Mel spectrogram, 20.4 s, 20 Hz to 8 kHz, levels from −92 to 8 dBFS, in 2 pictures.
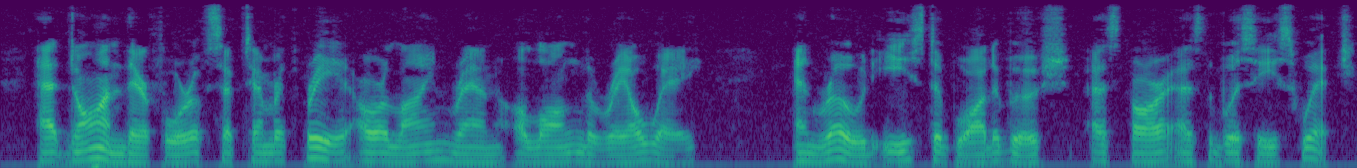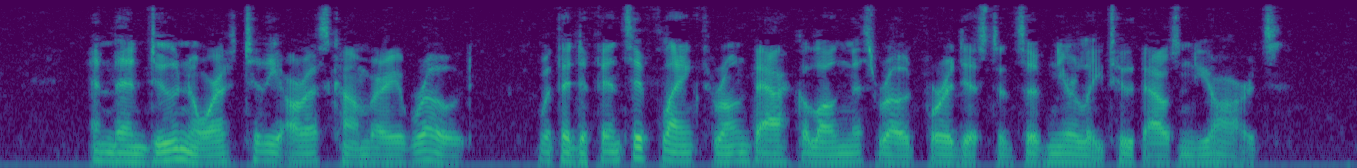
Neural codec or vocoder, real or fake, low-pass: none; real; 7.2 kHz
